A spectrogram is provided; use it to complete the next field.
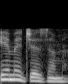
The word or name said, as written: imagism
